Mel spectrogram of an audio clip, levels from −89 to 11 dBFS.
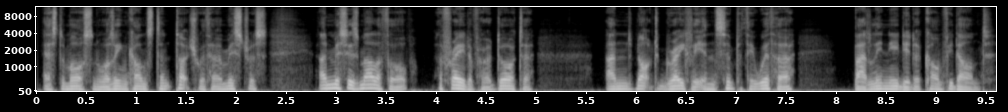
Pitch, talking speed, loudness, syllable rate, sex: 110 Hz, 170 wpm, -18 LUFS, 5.9 syllables/s, male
